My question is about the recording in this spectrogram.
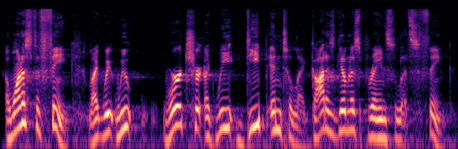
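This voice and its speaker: A male pastor with a high, bright voice preaches in a big church hall, and long reverb trails each phrase. He talks in a lively, conversational way, firing rhetorical questions at the congregation. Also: moderate pace, breathy edge. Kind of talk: sermon.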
